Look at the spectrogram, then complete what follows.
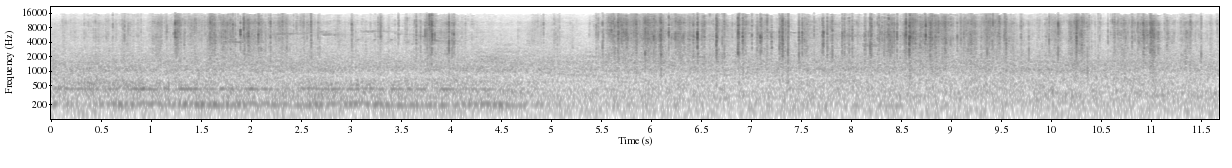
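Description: Hedgehog foraging close by, a stream of small rustles and crackling clicks that grows busier about halfway through. A steady low hum underneath stops about halfway.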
